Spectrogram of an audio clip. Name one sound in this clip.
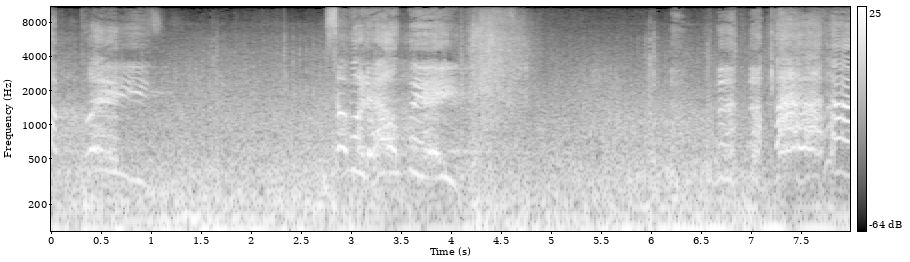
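Wind rushes past in a steady whoosh.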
